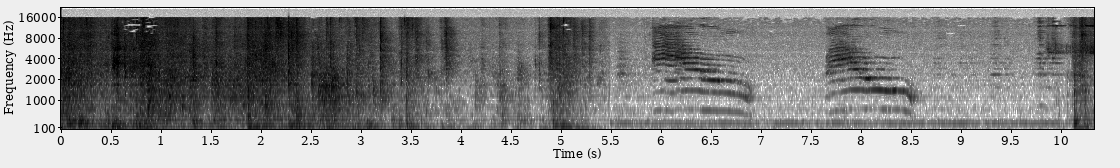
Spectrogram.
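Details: Domestic cat in a funny cat compilation: after five seconds of loud rushing noise, two drawn-out, tonal meows sound about two seconds apart, each bending downward at the end, over a steady low hum.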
